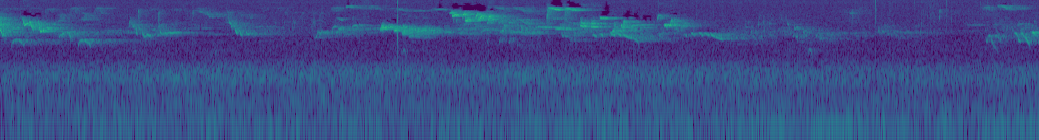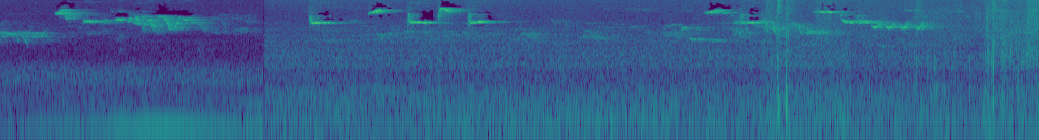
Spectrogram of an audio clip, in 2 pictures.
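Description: Several woodland birds singing, a busy mix of short chirps and warbled phrases over a faint steady hiss.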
